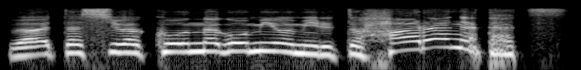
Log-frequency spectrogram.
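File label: vox dia Japanese; Nicky; kingsraid; jp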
